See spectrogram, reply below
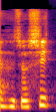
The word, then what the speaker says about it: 腐女子: 女子っていうものに分類されるタイプの趣味でまあ腐女子っていう意味がわからない人もいると思うんですけど、まあ、草、まあ、ふ物が腐敗するのふに女子の女子って書いて腐女子って読むんですけど、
